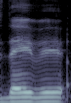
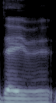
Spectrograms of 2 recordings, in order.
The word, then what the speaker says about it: D4vd: Hello, my name is D4vd. Um, pronounced David, not D4VD.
